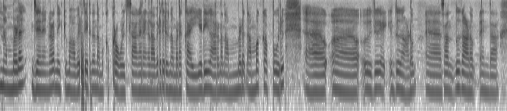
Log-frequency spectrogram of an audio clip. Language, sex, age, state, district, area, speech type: Malayalam, female, 18-30, Kerala, Alappuzha, rural, spontaneous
